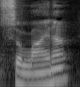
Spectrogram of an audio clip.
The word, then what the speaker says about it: Celina: It's called Salina. It's spelled with C-E-L-I-N-A, and it's north of Dayton and south of Lima, which is where Joe Henderson is from, Lima, Ohio.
